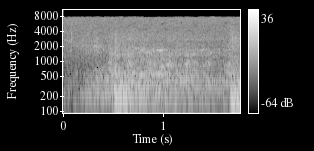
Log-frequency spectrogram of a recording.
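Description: Two heavy, booming thuds land a little over a second apart, like a sledgehammer pounding a wall, with a low rumbling wash of noise between the blows.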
